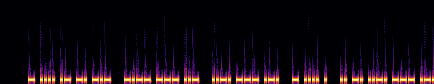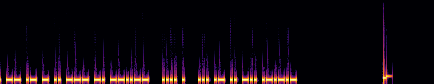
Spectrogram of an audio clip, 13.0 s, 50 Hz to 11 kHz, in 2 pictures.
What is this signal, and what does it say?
Morse code, heard as a keyed tone, about 37 wpm, 700 Hz. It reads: THANK YOU FOR THE INFORMATION, HE SAID.
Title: Sentences from Top 1000 Words - Review Part 3 - 40wpm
